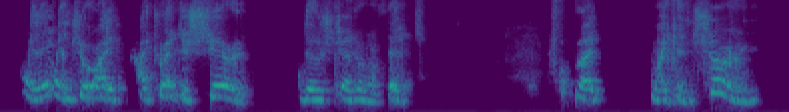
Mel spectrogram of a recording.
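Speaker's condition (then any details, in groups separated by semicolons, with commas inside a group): Laryngectomy; no speech 90 days post-surgery, swallowing issues after surgery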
